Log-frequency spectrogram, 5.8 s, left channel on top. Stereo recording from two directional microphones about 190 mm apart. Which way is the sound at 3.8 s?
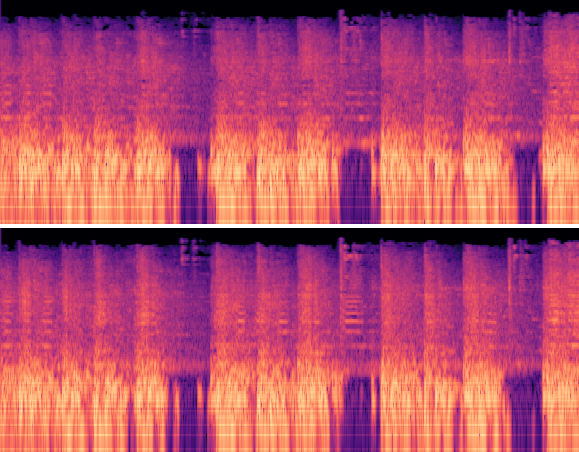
35° right (ahead or behind).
